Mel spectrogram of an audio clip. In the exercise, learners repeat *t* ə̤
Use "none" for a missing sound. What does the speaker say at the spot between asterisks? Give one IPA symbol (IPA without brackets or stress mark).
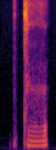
t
